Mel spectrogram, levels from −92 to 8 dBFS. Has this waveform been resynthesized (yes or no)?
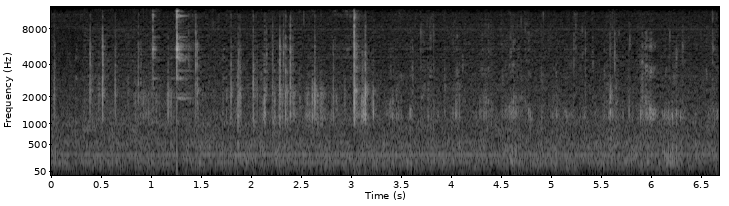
yes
